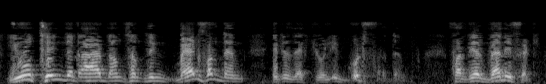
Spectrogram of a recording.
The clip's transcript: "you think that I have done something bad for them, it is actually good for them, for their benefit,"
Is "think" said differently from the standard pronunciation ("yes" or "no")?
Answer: yes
